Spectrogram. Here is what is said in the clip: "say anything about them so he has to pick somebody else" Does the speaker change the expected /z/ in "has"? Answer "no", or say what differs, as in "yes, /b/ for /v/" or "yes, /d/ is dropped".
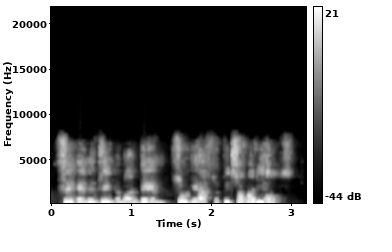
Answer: yes, /s/ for /z/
